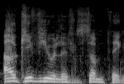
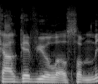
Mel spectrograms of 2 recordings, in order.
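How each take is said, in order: First: It sounds creepy and suggestive. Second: It sounds plain and innocent.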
